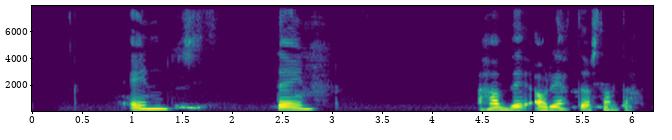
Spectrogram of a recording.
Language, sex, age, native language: Icelandic, female, 50-59, Icelandic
